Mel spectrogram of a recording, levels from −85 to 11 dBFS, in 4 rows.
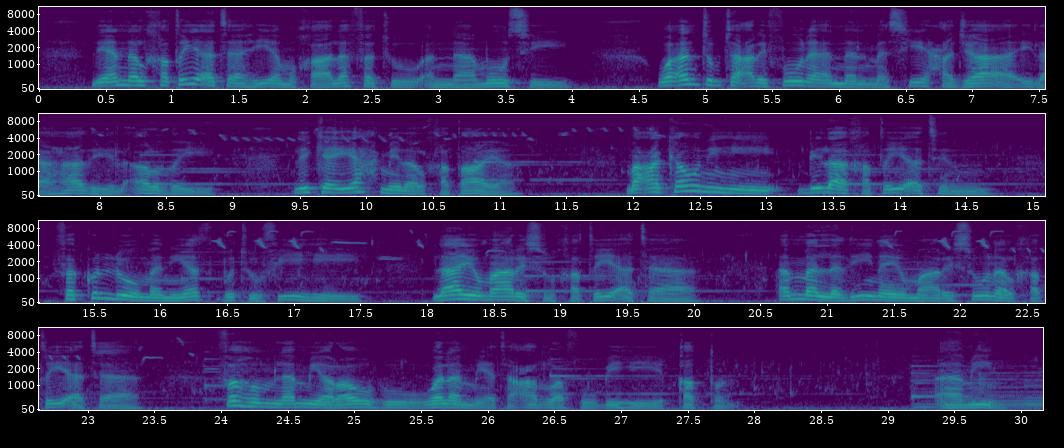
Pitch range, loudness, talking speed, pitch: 95-135 Hz, -36 LUFS, 80 wpm, 110 Hz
